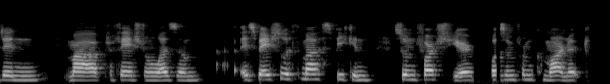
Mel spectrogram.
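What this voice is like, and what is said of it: Strong Scottish accent. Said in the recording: “I have a quite strong Scottish accent and the slang we use is like really strong”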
